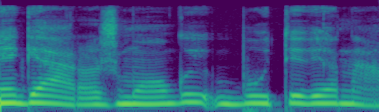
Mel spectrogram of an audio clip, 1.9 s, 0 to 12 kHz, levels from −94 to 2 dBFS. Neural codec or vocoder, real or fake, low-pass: none; real; 9.9 kHz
